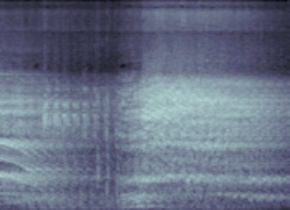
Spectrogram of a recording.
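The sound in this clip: A horse neighs in a loud whinny with a wavering tone, which gives way to a broader, breathy roar that swells and then slowly fades.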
